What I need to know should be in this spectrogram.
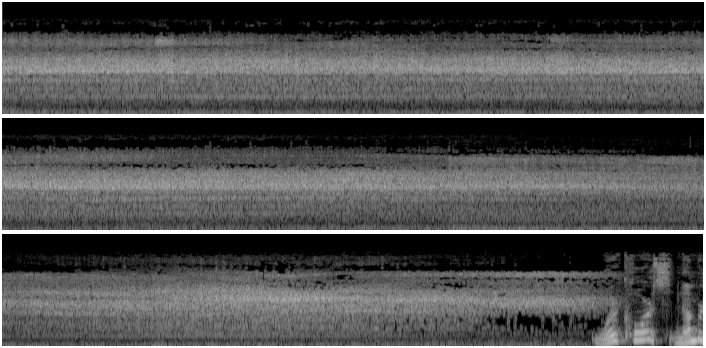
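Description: A model diesel locomotive hums and rumbles steadily along the track.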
